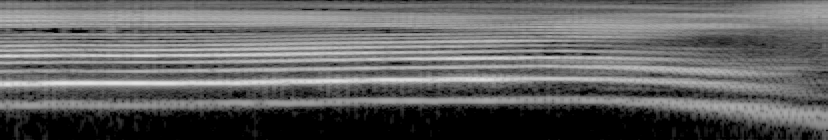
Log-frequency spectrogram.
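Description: A single sustained, siren-like electronic tone closing a house track after the beat has dropped out, held almost level, then sliding down in pitch and fading over the last second.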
